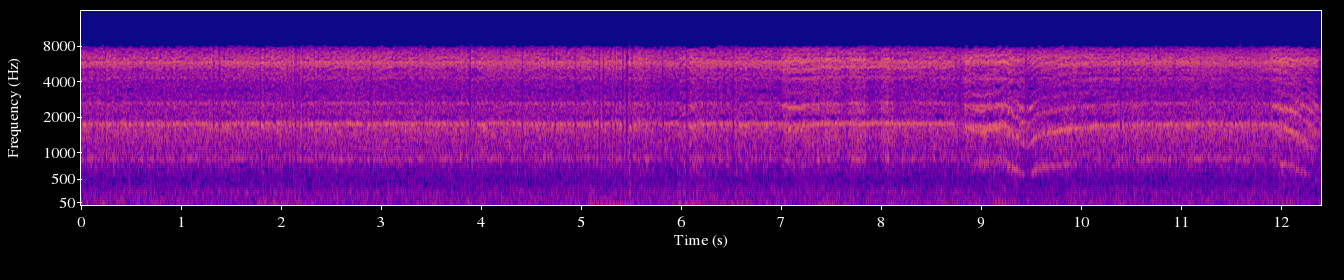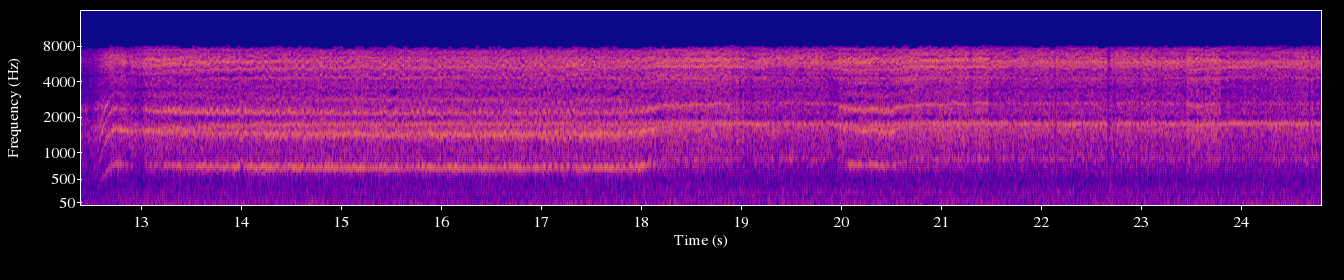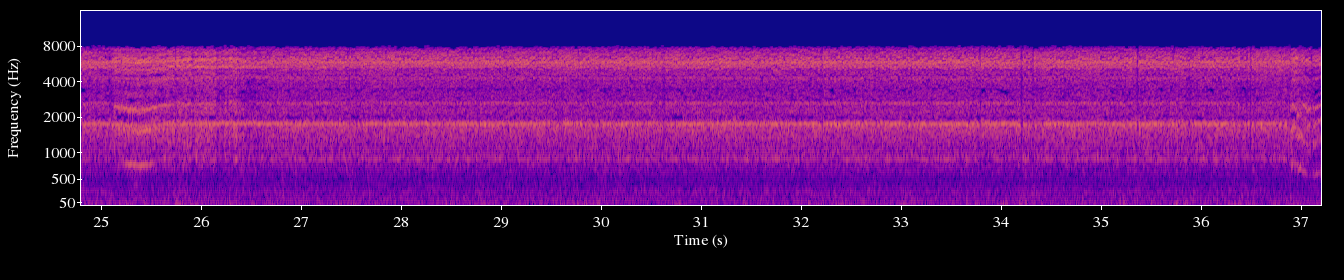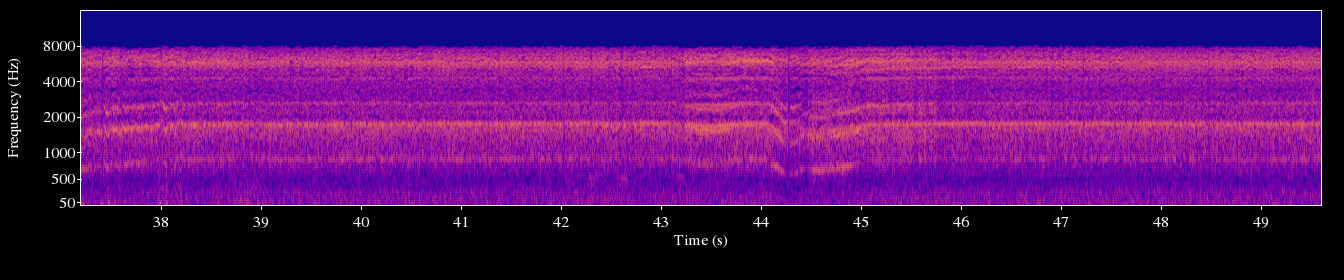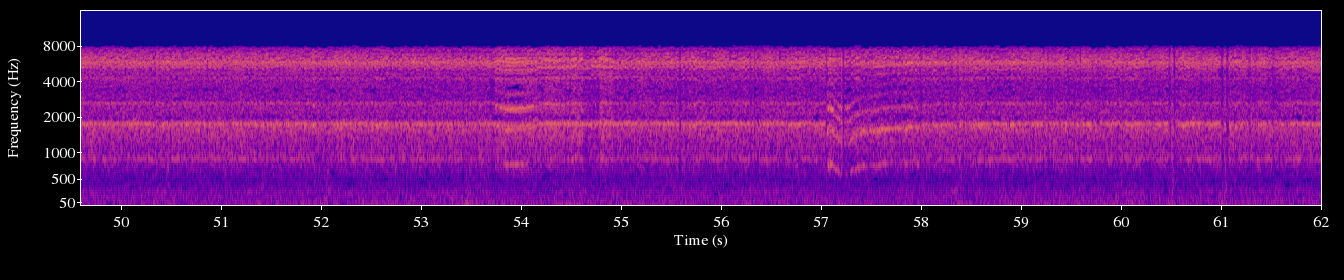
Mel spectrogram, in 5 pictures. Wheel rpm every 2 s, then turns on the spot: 230, 230, 230, 230, 220, 220, 160, 210, 210, 230, 230, 230, 230, 230, 230, 230, 230, 230, 210, 230, 230, 230, 200, 230, 230, 230, 230, 230, 220, 230, 230.
none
